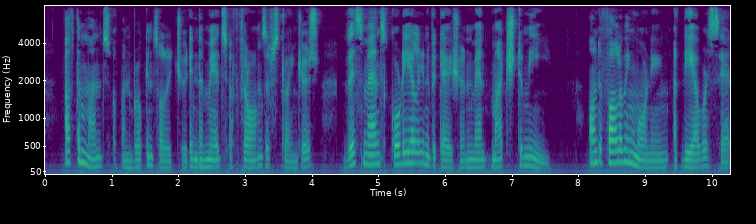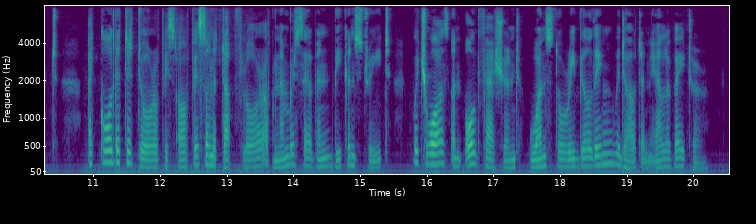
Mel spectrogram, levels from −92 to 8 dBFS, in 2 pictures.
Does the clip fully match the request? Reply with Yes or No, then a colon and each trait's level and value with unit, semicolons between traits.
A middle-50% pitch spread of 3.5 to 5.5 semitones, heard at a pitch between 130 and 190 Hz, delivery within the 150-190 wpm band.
Yes: average, 5.2 semitones; medium, 140 Hz; average, 165 wpm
